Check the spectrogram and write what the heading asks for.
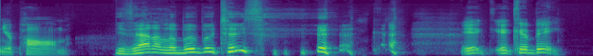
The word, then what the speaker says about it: Labubu: This is a labubu. labubu? See, I wouldn't even going to say it like that till you said it. Y'all should have let me pronounce it. Yep. Labadee labubu labu labu labubu.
